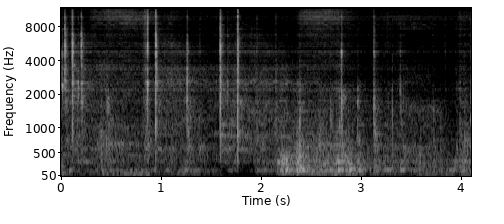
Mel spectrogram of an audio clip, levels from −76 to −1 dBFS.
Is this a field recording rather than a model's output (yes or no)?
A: no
